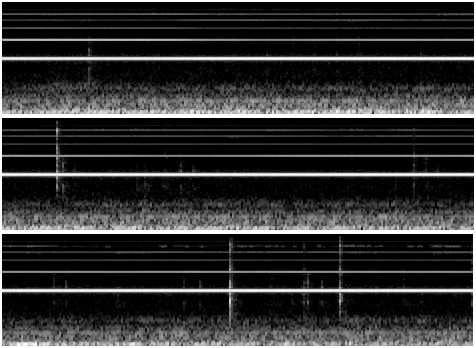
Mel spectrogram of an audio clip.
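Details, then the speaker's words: Older Volkswagen Passat on the move: steady piercing high-pitched squeal over road and engine rumble, appearing after the car starts driving and gone after switching off and restarting; cause unknown. "Тоже Passat, годами немножко постарее, чем мой, появляется странный писк после того, как машина начинает движение."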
